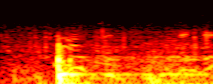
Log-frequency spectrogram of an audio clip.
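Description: Kayak paddling: a sudden hard thump about half a second in, followed by a low rumble that slowly fades, as the paddle works against the water and hull.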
